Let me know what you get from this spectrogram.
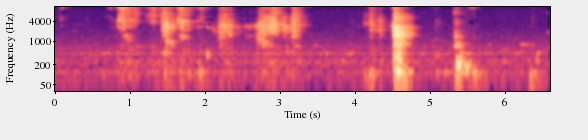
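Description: Close-up chewing and crunching of a breaded chicken strip, a run of crisp crunches for the first few seconds. A single louder, sharp crunch or knock comes about four and a half seconds in, and a smaller one follows a second later.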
